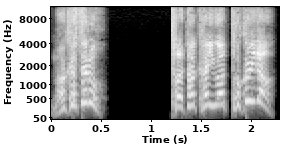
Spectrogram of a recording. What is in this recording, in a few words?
Voice variable chant, jp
